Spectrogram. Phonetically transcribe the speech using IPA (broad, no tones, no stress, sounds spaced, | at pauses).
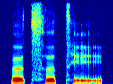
œ t͡sʰ ə tʰ ḛ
